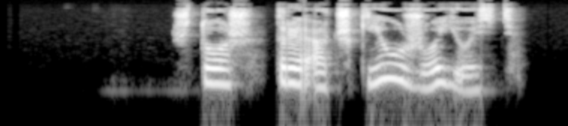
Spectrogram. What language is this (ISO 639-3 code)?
bel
